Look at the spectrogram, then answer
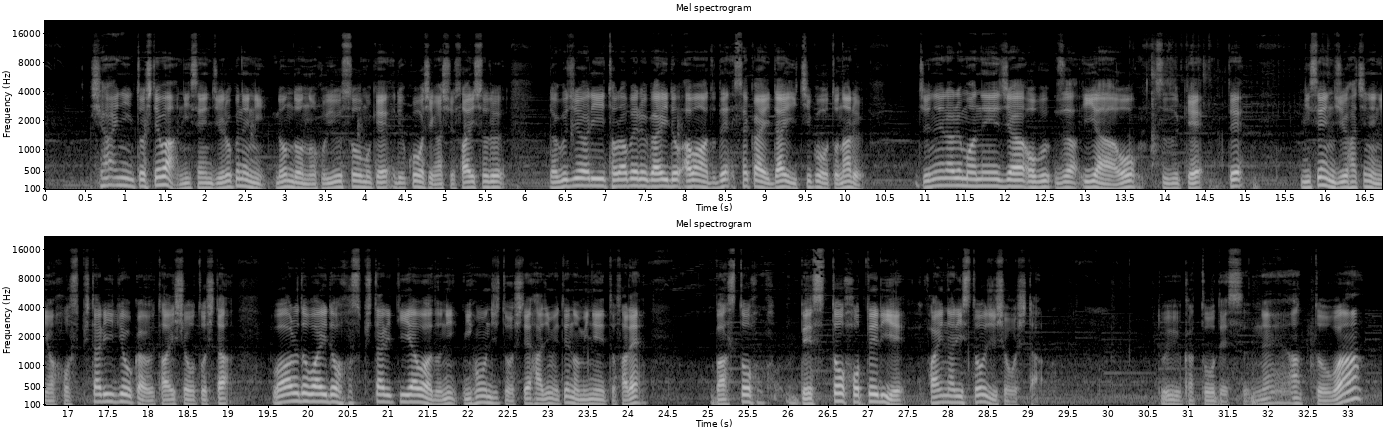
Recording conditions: inside a vehicle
